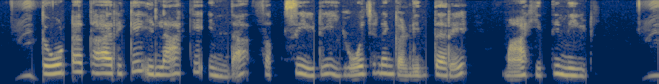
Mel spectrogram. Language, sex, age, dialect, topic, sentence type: Kannada, female, 18-24, Mysore Kannada, agriculture, question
